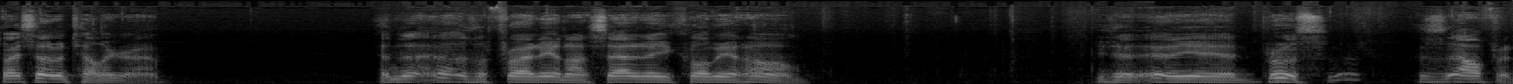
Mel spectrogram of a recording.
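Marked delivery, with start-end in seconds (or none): 5.7-7.6 put-on faint, weak voice with a German accent. Retelling a phone call from Alfred Lion: weak voice with German accent. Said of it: "some weak voice, but German accent there".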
